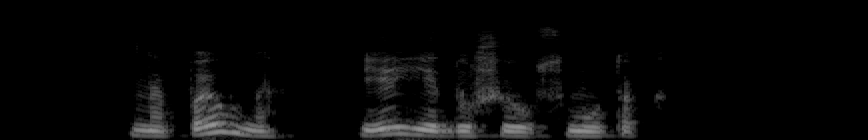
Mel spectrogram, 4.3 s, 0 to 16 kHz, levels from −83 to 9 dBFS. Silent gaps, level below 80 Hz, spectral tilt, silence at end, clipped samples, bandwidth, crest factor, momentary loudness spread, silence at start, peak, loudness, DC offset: 1.47-1.79 s, 3.23-3.27 s; -82 dBFS; -6.5 dB/octave; 1.05 s; under 0.1%; 7.6 kHz; 16 dB; 14 LU; 0.65 s; -24 dBFS; -39 LUFS; under 0.1%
